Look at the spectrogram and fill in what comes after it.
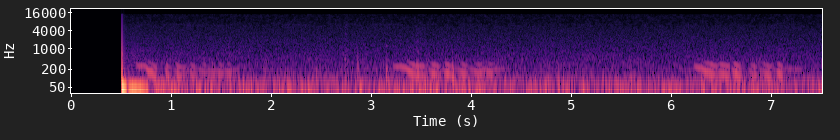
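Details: A cat snoring.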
